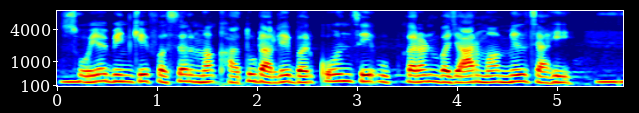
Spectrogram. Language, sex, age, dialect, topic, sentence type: Chhattisgarhi, female, 18-24, Western/Budati/Khatahi, agriculture, question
